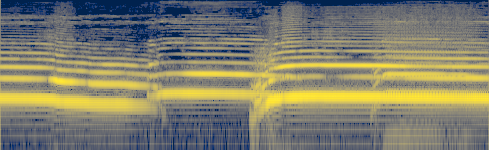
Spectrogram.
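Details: Wolf howling in long, drawn-out tones. One voice slides slowly downward and then breaks. A second voice starts lower and rises near the four-second mark, and another rising howl joins near the end, so the voices overlap in a sustained chorus.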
